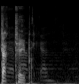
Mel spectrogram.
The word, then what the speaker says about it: duct tape: Most people say it like duct tape. Like it's duck quack quack tape. He says duct tape.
